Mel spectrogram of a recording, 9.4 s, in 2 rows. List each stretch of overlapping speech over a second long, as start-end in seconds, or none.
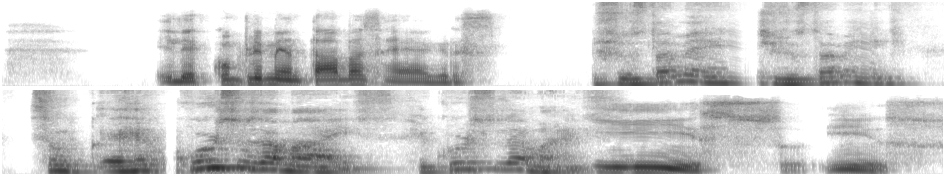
none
